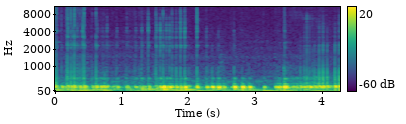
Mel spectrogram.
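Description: Long white nails scratch across the hollow domed steel mesh grille of a Blue Yeti microphone, producing a dense, continuous patter of rapid scrapes. The sound is heavy and low, centered around 200 Hz, with quick rasping bursts swelling and fading throughout.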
